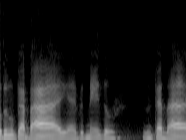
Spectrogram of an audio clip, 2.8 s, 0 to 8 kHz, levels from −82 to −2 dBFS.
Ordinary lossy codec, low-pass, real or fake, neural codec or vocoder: none; none; fake; codec, 16 kHz, 0.5 kbps, FunCodec, trained on LibriTTS, 25 frames a second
